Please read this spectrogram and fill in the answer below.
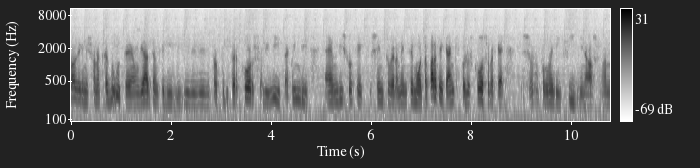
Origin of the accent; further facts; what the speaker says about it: Emilia-Romagna, Italy; c'è il folk visto dal punto di vista emiliano, ovviamente non può mancare, perché è la mia terra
